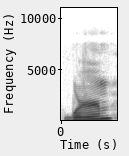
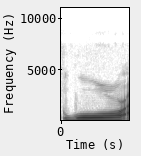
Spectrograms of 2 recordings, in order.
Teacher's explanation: worm, my jaw is more closed. War, I have to open more to make room for the O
